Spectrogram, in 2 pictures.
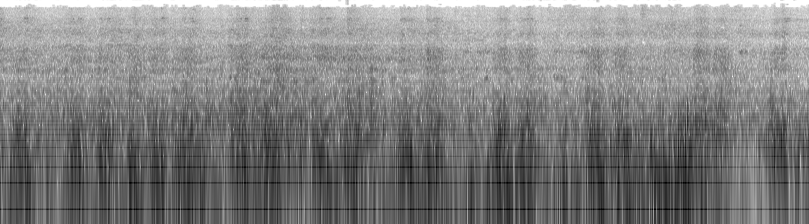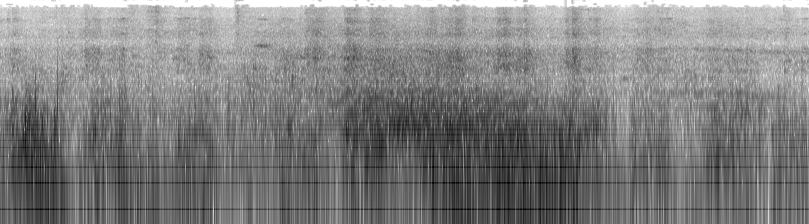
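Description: Engineering train passing close by: flat wagons of concrete sleepers, then yellow track machines, their wheels clattering over the rail joints in a rapid run of knocks. The sound grows louder and fuller for a few seconds about two-thirds of the way through as the track machines go past, then drops away as the end of the train clears.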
